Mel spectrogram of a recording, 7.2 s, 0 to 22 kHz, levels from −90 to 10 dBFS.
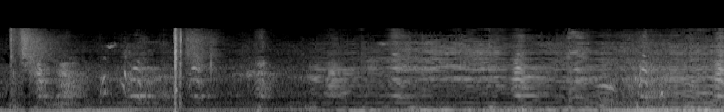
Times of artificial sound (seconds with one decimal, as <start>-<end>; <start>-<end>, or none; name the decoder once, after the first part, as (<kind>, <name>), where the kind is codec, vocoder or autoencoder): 3.1-6.1 (vocoder, BigVGAN v2); 6.7-7.2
